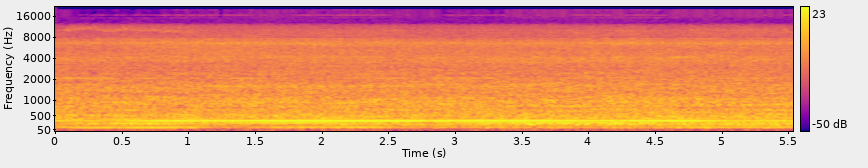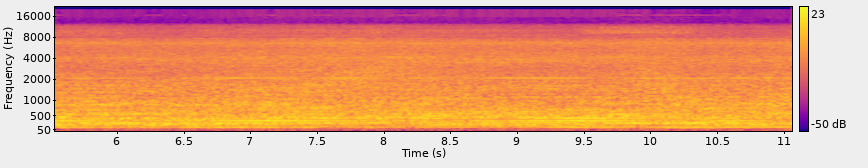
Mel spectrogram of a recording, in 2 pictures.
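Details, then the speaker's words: Riccar 8850 upright vacuum, whole-house carpet cleaning: steady high squeal over the even motor roar as the old but clean brush roll bristles squeak on the carpet. "so do you hear the squeaky bristles they're old and they're clean but they're squeaking"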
